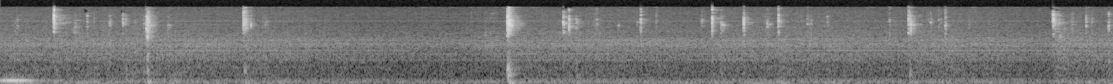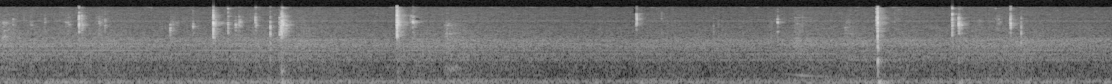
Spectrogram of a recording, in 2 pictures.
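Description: Computer keyboard being typed on: irregular key clicks coming in short runs with pauses between them, a few keystrokes louder than the rest.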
